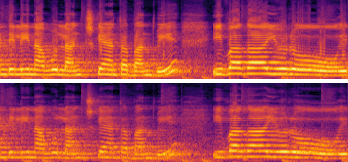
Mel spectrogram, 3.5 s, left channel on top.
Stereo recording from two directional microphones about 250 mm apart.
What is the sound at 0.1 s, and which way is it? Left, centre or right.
A woman's voice, left.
